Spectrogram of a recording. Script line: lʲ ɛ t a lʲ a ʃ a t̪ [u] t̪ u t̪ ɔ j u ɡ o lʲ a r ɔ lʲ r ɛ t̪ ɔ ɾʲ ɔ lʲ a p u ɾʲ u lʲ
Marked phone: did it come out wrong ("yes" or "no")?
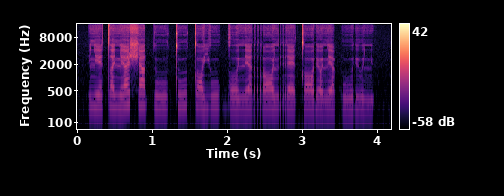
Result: no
